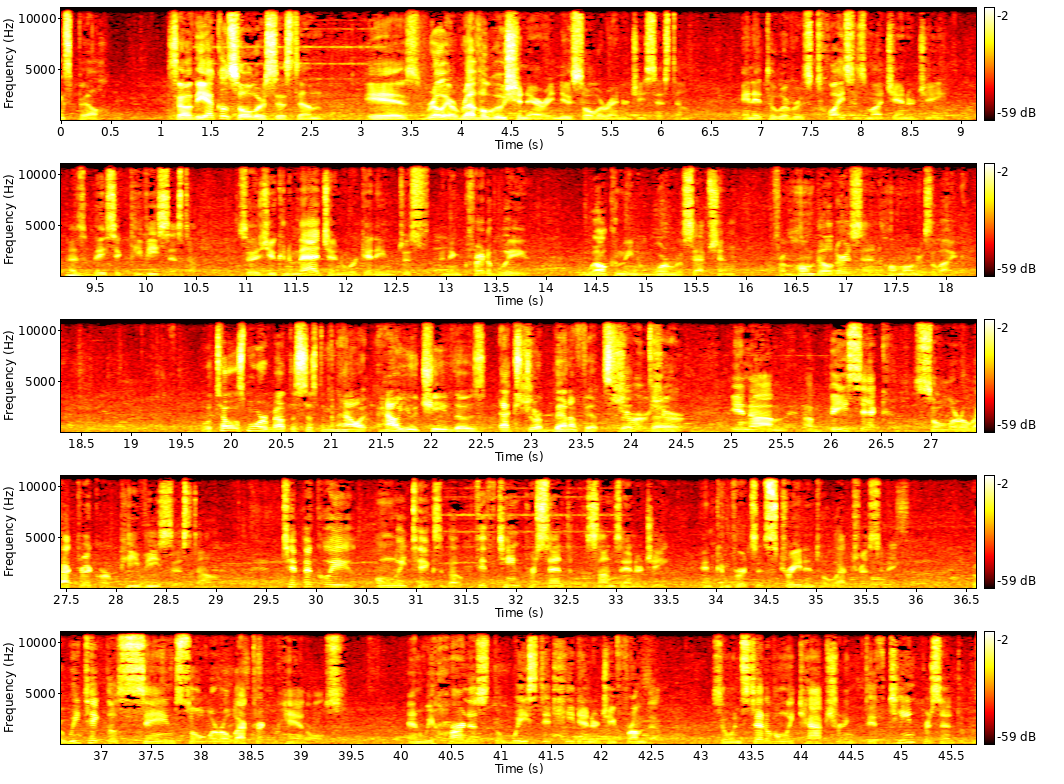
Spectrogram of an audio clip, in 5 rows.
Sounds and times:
Speech: 0:00.0 - 0:00.5, 0:01.1 - 0:18.2, 0:19.7 - 0:29.1, 0:29.7 - 0:35.9, 0:36.6 - 0:39.4, 0:40.0 - 0:45.7.

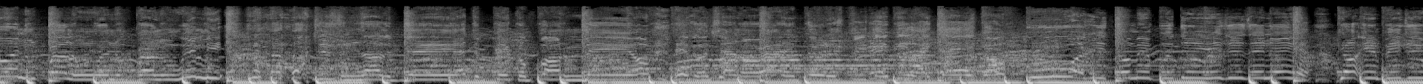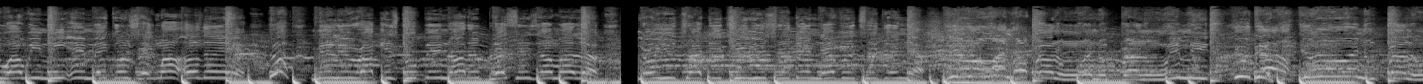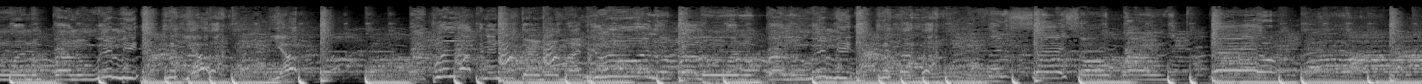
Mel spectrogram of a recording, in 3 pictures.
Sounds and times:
Music: 0:00.0 - 0:42.6.

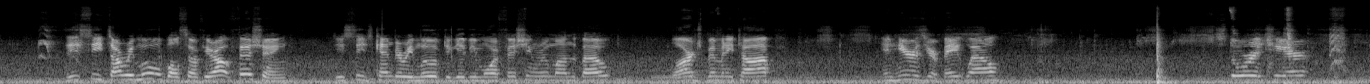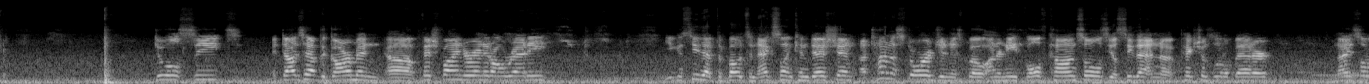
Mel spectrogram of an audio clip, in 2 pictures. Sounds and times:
Boat, Water vehicle: 0:00.0 - 0:27.3
Speech: 0:00.6 - 0:06.1, 0:06.7 - 0:07.7, 0:08.8 - 0:10.0, 0:12.2 - 0:13.1, 0:15.2 - 0:19.2, 0:20.4 - 0:26.4, 0:27.0 - 0:27.3.

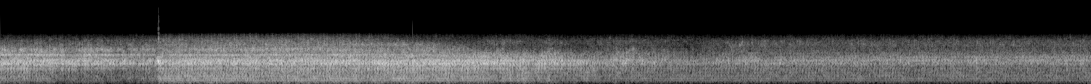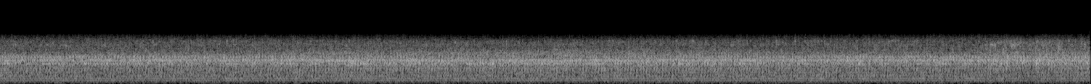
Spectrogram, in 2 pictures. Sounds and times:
Vehicle: 0:00.0 - 0:21.8.

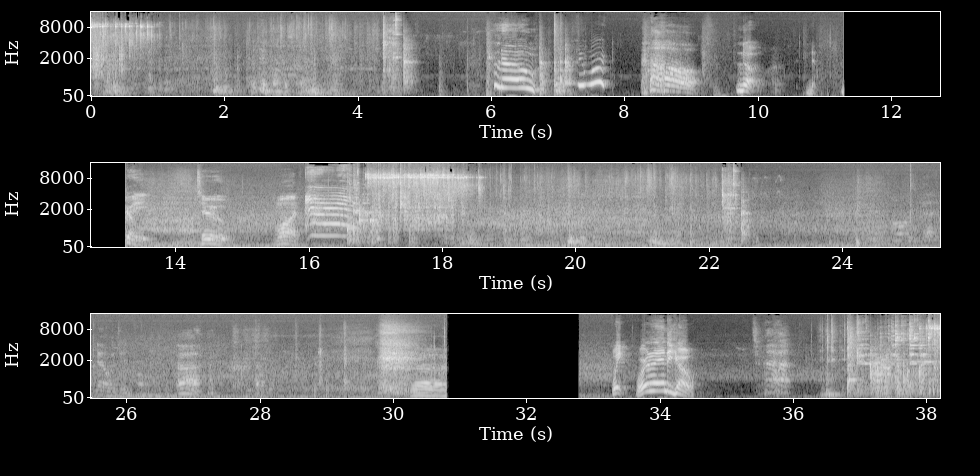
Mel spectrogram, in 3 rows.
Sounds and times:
Speech: 0:13.3 - 0:13.6, 0:14.4 - 0:14.9, 0:15.5 - 0:16.0, 0:33.3 - 0:34.6.

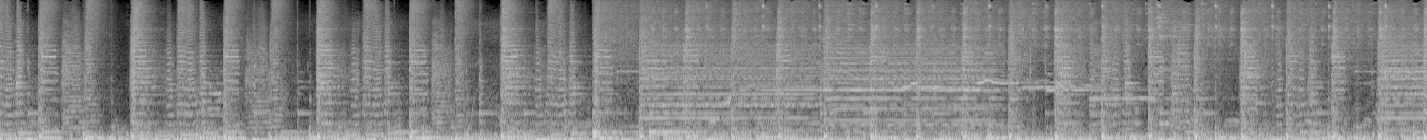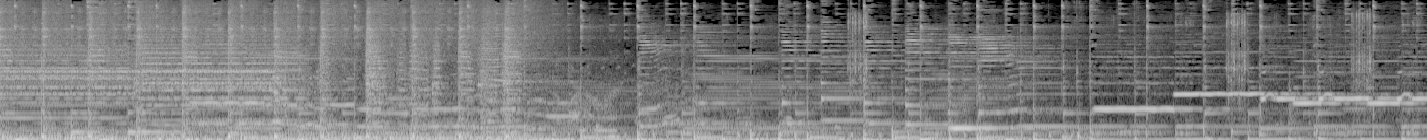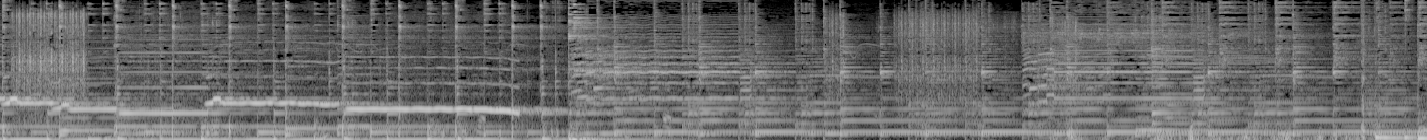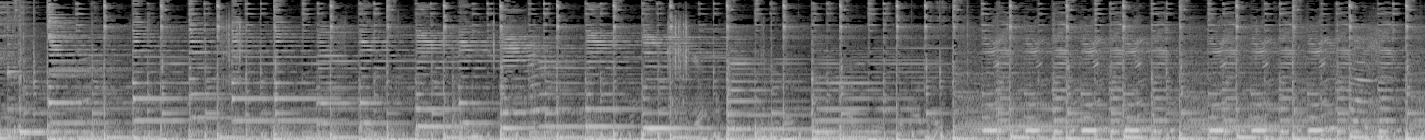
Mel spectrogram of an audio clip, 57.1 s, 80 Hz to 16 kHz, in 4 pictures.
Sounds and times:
Music: 0:00.0 - 0:57.0.

